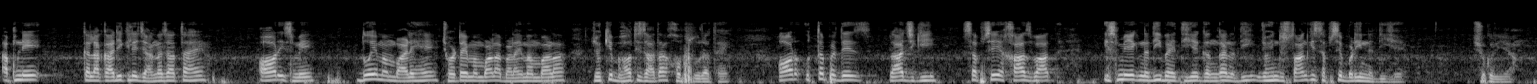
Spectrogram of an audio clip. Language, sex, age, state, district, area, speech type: Urdu, male, 18-30, Uttar Pradesh, Shahjahanpur, urban, spontaneous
